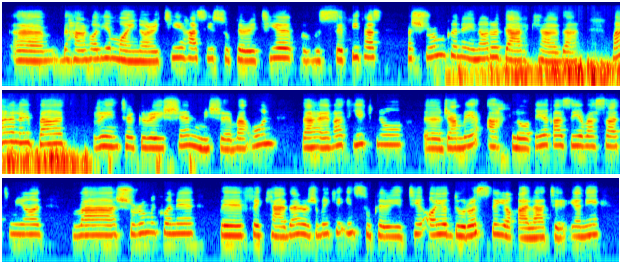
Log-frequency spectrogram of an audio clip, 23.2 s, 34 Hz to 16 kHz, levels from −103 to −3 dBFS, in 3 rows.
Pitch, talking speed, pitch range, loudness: 250 Hz, 125 wpm, 225-275 Hz, -24 LUFS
